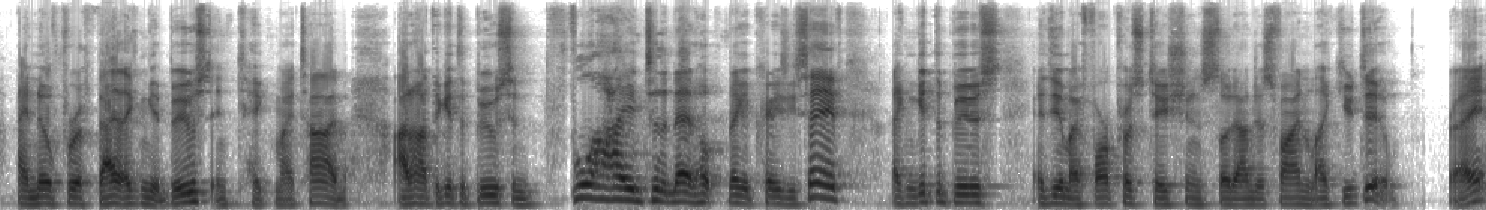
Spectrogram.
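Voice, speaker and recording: The man's tone is animated, with lively intonation. He talks at a very fast pace. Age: 20s. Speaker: esports coach. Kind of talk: coaching session reviewing gameplay.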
